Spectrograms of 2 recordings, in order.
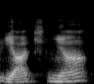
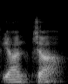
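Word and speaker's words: यज्ञ: Yajnya uh is also sometimes people pronounce it and sometimes it is yancha. So here it is yancha.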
